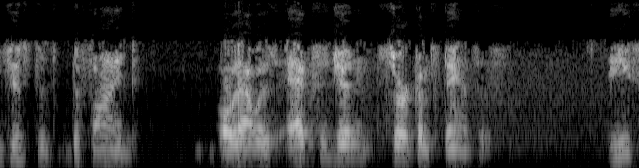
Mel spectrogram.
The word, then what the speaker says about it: exigent: the one you just defined oh that was Exogen circumstances you spell that uh it's two words e ex i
